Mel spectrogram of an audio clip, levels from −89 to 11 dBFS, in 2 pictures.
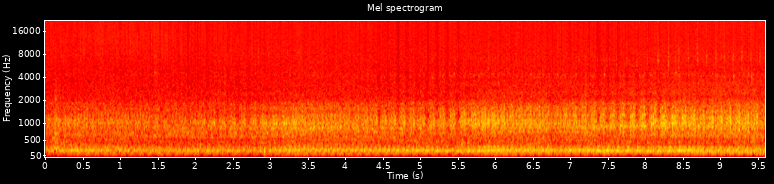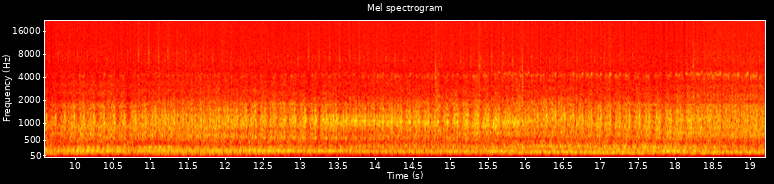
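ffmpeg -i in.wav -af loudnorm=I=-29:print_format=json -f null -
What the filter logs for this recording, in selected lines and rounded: "input_i" : "-18.7",
"input_tp" : "-3.4",
"input_lra" : "4.0",
"input_thresh" : "-28.7",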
